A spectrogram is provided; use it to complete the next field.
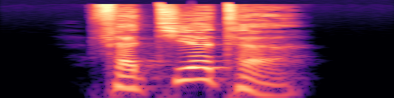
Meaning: inflection of vertiert: 1. strong/mixed nominative masculine singular 2. strong genitive/dative feminine singular 3. strong genitive plural
- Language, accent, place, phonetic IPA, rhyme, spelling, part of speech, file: German, Germany, Berlin, [fɛɐ̯ˈtiːɐ̯tɐ], -iːɐ̯tɐ, vertierter, adjective, De-vertierter.ogg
